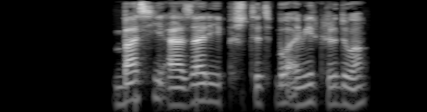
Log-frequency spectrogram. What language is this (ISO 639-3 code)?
ckb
